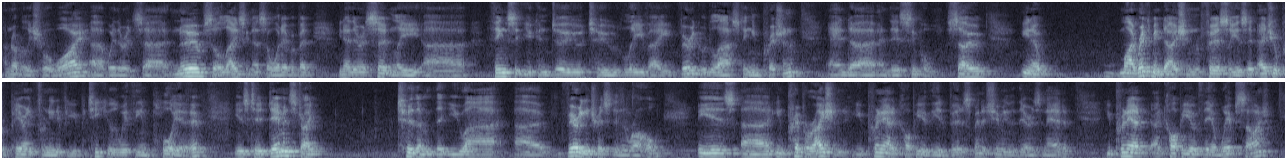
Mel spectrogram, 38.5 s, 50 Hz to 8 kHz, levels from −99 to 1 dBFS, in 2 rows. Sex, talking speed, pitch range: male, 150 wpm, 95-120 Hz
